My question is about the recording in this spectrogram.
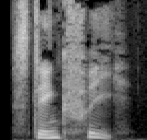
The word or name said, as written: stænkfri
